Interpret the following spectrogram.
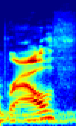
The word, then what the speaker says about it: Routh: at him like he's nothing like if Brandon Ruth later Brandon Ralph Ralph so I I'm sorry I it's one of those things where I see it phonetically I never read it correctly um Brandon Routh in his kingdom come appearance that you showed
